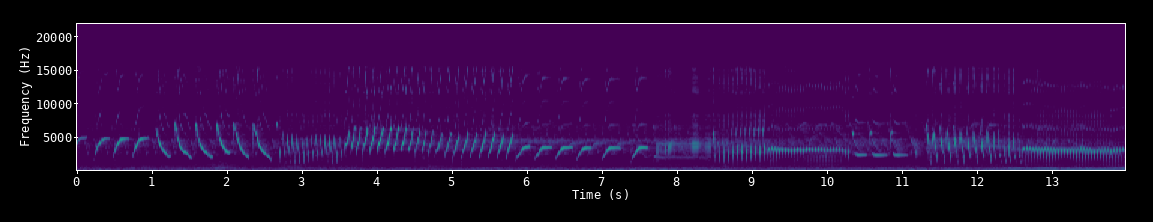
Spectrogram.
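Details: Canary song intended to set other canaries singing: alternating bursts of downward-sliding whistles and long buzzy rattling trills at varied pitches, repeated over several phrases.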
